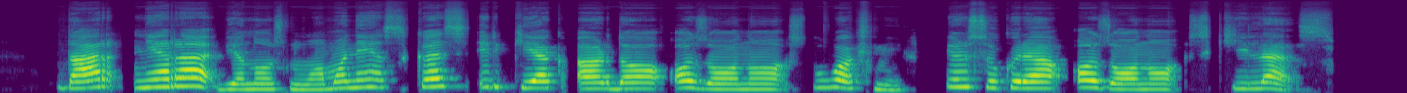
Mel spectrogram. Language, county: Lithuanian, Kaunas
